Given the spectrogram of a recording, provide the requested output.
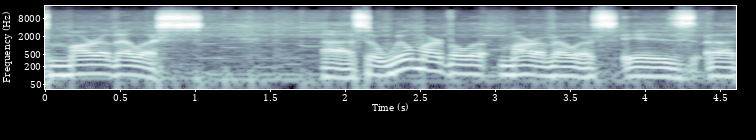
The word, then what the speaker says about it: Maravelas: I believe it's Maravelas.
